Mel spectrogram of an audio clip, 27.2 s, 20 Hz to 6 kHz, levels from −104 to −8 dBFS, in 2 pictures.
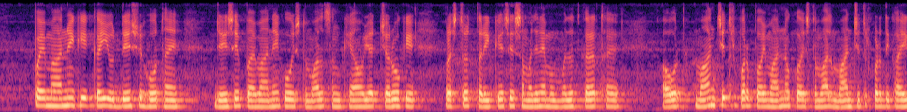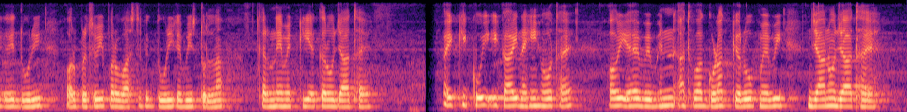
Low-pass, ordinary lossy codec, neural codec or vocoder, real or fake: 5.4 kHz; none; none; real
